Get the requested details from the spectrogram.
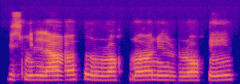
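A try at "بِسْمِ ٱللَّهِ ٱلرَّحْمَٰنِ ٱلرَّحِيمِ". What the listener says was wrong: नून मोटा नहीं है। बिस्मिल्लाहिर, ही भी मोटा नहीं है। हिर रहमा हिर निर्रहीम, निर्रहीम। आपकी रा जो है ना, उसमें कोई नकली मोटापन है। नकली तरीके से आप मोटे कर रहे हैं, उसको पहचान मुझे आ रही है कि आप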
